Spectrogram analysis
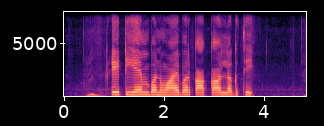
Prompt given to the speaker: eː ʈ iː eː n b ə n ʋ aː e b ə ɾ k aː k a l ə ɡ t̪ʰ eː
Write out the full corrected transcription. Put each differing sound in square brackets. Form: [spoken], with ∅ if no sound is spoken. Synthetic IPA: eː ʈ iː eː [m] b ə n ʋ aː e b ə ɾ k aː k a l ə ɡ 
